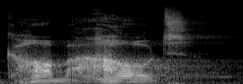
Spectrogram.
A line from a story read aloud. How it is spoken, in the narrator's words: It purred in a gravely sing-song voice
